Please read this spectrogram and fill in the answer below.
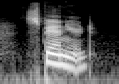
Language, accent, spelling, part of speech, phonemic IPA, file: English, US, Spaniard, noun, /ˈspæn.jɚd/, En-us-Spaniard.ogg
- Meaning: A person from Spain or of Spanish descent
